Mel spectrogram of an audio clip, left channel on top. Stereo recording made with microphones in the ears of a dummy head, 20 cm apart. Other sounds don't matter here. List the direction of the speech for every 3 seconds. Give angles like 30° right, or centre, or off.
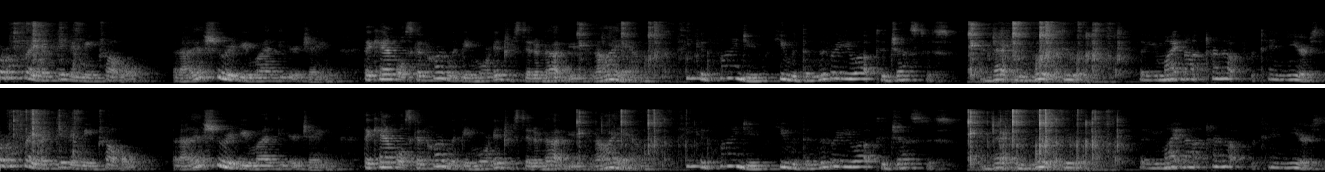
50° right, 20° right, 10° left, 40° left, 50° left.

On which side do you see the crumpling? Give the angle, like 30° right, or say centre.
60° right.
